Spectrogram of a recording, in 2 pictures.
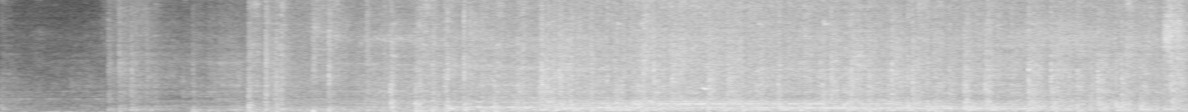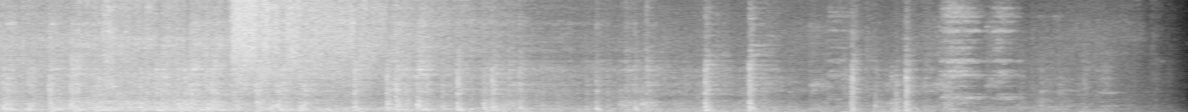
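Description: Kintetsu electric commuter train running into the station, its wheels clicking over rail joints, with a faint tone that slowly falls. The sound builds over the first few seconds, stays loud for about ten seconds, then fades away.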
